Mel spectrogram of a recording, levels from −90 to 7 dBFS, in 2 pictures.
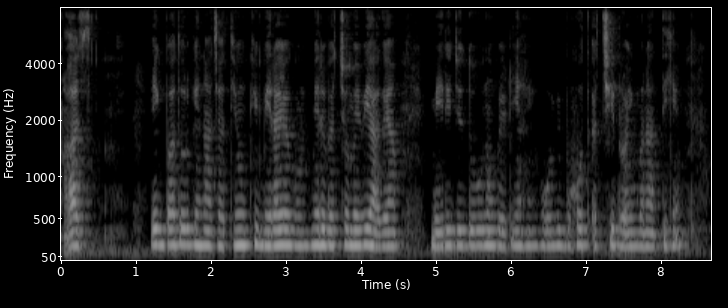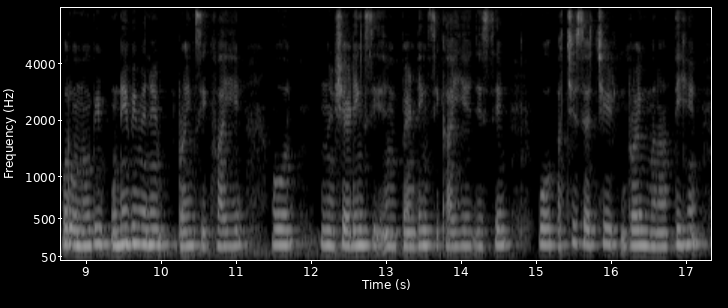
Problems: none marked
